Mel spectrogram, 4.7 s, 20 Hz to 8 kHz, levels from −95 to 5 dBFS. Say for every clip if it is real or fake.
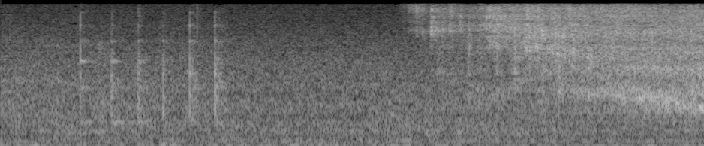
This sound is fake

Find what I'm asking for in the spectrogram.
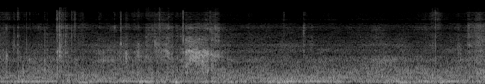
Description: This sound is fake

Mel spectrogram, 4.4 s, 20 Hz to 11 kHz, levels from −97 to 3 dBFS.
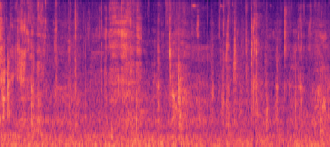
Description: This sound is real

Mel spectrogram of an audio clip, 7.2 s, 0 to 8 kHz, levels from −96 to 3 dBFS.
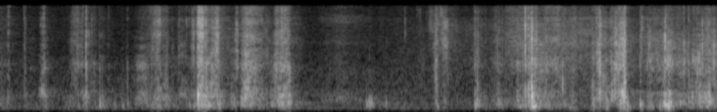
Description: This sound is fake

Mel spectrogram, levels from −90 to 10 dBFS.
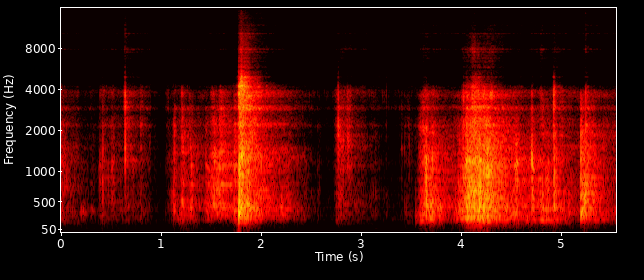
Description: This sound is fake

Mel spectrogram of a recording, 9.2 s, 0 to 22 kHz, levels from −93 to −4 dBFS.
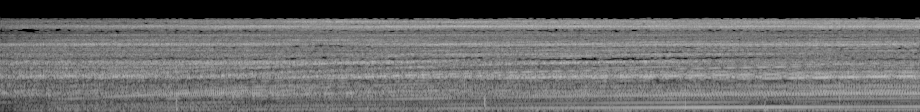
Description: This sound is real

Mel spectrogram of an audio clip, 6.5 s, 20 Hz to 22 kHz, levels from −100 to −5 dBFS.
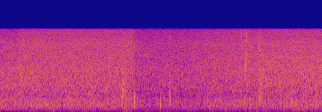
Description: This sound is real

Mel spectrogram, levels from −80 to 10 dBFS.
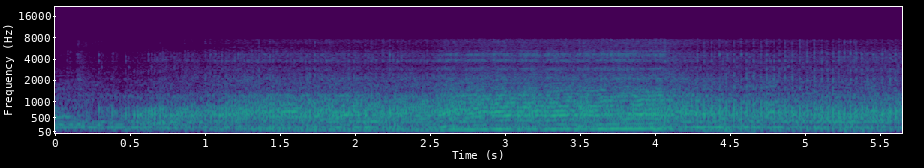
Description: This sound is fake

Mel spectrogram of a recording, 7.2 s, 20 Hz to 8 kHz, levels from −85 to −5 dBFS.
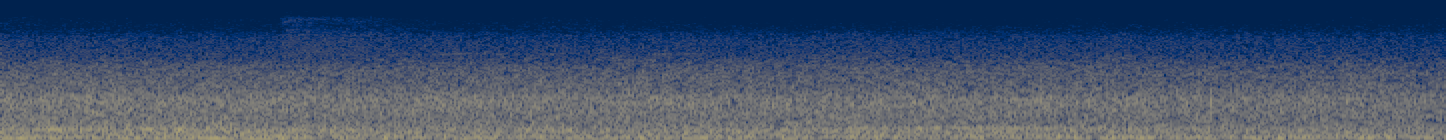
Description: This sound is real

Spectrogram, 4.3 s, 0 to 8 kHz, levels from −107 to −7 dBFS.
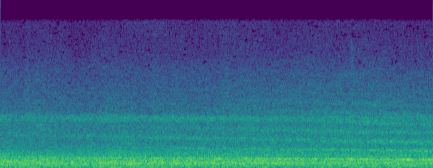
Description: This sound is real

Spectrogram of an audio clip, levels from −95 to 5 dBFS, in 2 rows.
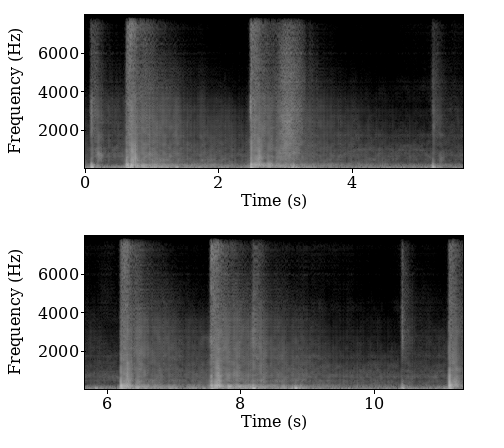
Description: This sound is fake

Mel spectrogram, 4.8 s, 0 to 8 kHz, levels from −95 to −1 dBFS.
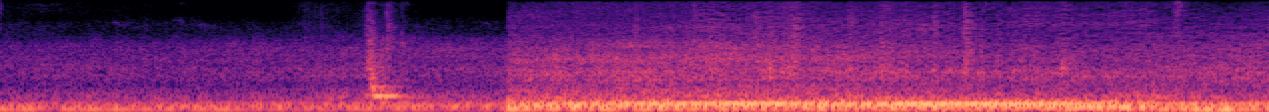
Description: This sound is real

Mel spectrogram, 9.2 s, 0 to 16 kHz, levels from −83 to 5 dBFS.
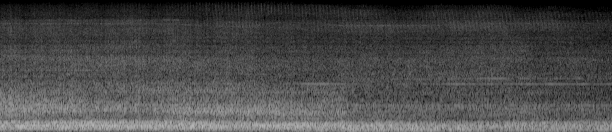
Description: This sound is real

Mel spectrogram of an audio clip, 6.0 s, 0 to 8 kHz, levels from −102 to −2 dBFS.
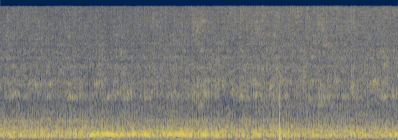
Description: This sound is fake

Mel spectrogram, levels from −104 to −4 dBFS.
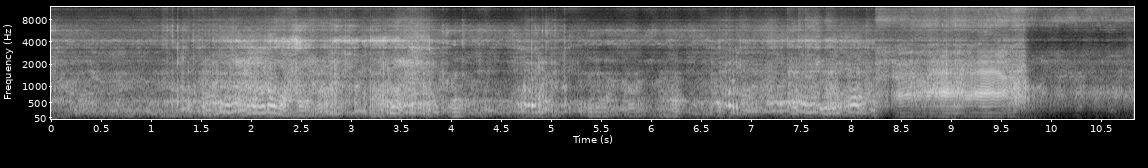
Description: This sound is fake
